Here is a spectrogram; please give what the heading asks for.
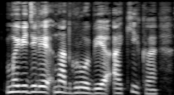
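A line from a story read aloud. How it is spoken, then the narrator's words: Plain. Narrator (Russian): сказал он Кикука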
